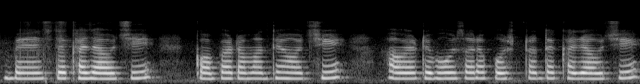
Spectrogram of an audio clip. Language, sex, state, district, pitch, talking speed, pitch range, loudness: Odia, female, Odisha, Nuapada, 275 Hz, 110 wpm, 270-285 Hz, -14 LUFS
